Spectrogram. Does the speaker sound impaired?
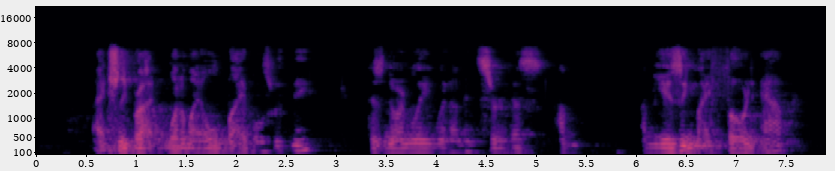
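Yes: cleft palate; congenital cleft palate.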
